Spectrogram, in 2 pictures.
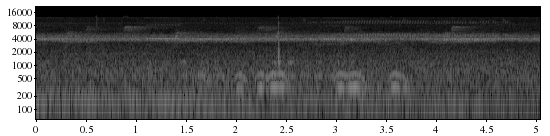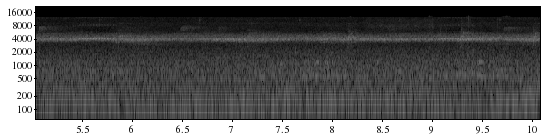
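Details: Great horned owls dueting, September 15, 2012. A brief cluster of deep, muffled hoots comes a few seconds in over an unbroken high insect drone, followed by long stretches of insect sound alone.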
